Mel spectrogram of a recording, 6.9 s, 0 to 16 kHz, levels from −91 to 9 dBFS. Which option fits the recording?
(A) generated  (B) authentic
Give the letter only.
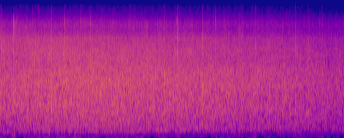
B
